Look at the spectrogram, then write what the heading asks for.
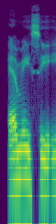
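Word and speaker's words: MECE: arise at the client m e c e m c m e c e pronounced me c stands for mutually exclusive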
